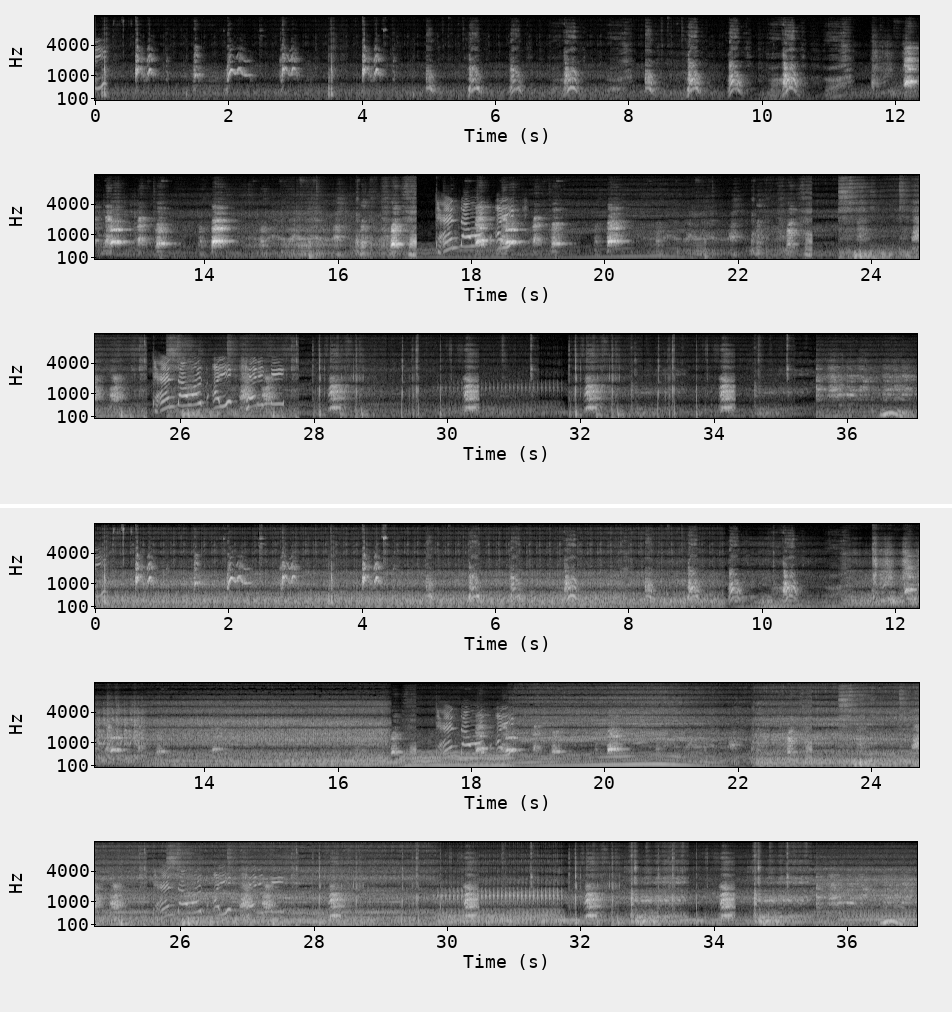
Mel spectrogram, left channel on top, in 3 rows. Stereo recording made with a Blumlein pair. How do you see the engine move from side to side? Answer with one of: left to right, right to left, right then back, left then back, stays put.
stays put.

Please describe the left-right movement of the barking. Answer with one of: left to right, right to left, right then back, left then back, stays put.
left then back.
